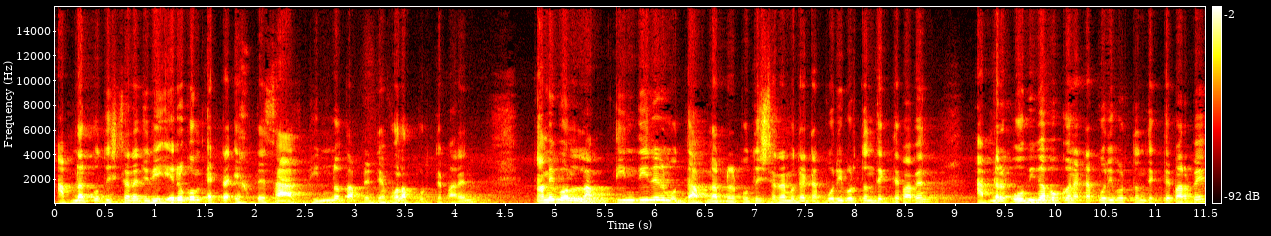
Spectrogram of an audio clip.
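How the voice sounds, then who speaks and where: Emphatic man teaching in an echoey hall. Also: on the high side. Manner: emphatic, repeats rhetorical questions, spells out sounds. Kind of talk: instructional talk on pronunciation. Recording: echoey room with long reverb.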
